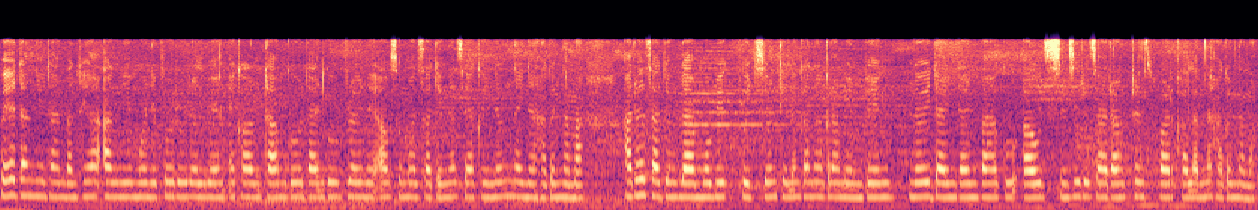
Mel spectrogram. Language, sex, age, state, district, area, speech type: Bodo, female, 18-30, Assam, Chirang, rural, read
